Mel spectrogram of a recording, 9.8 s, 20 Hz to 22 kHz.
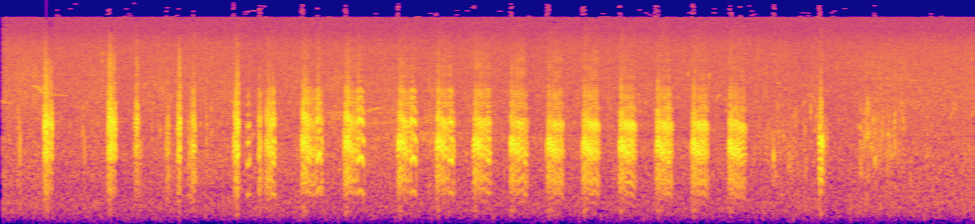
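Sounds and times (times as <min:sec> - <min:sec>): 
Andean coot calling: 0:00.4 - 0:07.5.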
